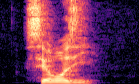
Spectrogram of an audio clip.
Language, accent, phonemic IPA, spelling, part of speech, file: French, France, /se.ʁo.zi/, cérosie, noun, LL-Q150 (fra)-cérosie.wav
- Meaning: cerosin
